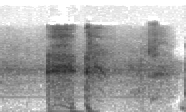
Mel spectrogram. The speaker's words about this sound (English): Now you're making me cough.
